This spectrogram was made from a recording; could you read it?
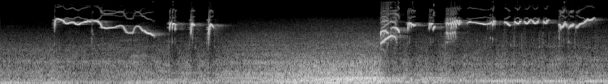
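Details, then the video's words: Orange-headed thrush, kept bird in northern Bali, morning song used to bring birds into breeding condition: high whistled phrases, wavering slurred notes and sharp stacked chips, with low background rumble. "Naikan Birahi ANIS MERAH pancingan PAGI HARI Ini efektif supaya Burung jadi gacor & Teler"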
